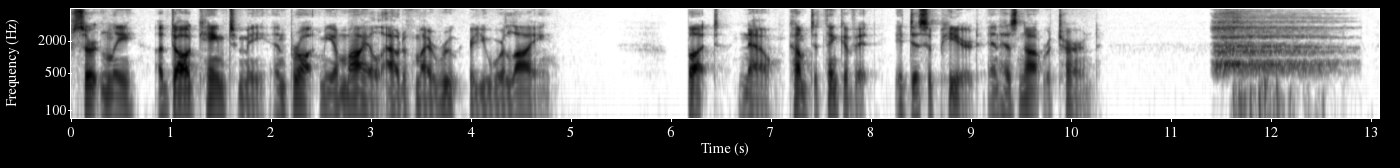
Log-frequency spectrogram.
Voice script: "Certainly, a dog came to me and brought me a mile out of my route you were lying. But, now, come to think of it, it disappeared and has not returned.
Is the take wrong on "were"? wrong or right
right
